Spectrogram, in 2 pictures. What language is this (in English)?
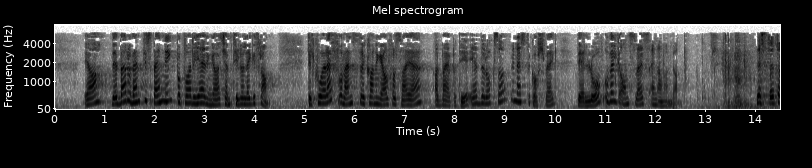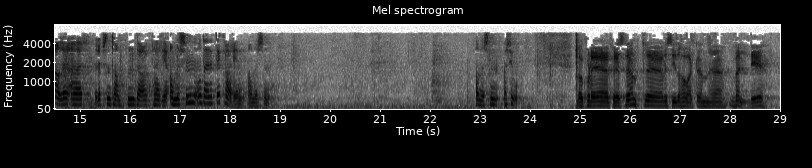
Norwegian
